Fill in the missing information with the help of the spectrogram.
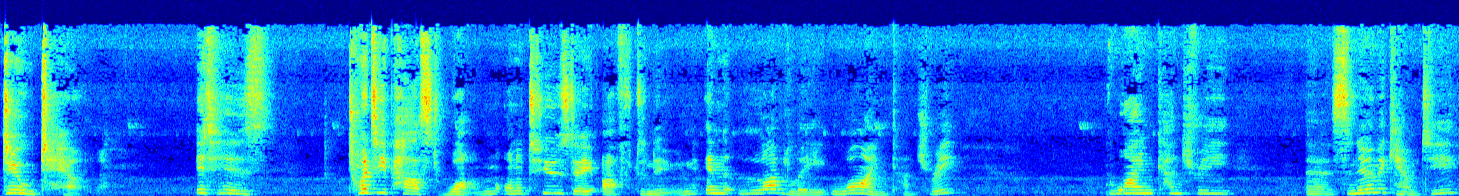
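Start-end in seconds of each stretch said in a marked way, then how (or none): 0.0-9.6 practiced, put-on British accent. Speaker trying out an accent for Andrea, a Brit, to judge: practiced British accent. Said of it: "whether or not you think I've got it".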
